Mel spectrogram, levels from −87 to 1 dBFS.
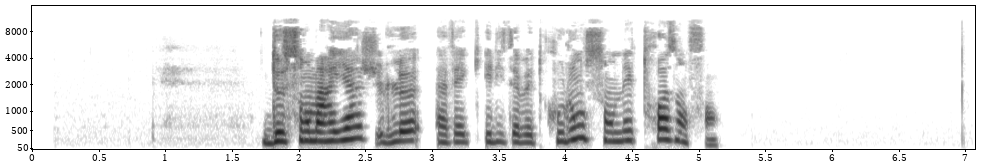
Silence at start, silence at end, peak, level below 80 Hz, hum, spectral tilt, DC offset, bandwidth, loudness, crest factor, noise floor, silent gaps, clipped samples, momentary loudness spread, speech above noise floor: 1.75 s; 1.95 s; -2 dBFS; -76 dBFS; none; -4 dB/octave; under 0.1%; 11.5 kHz; -21 LUFS; 22 dB; -78 dBFS; none; under 0.1%; 13 LU; 57 dB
